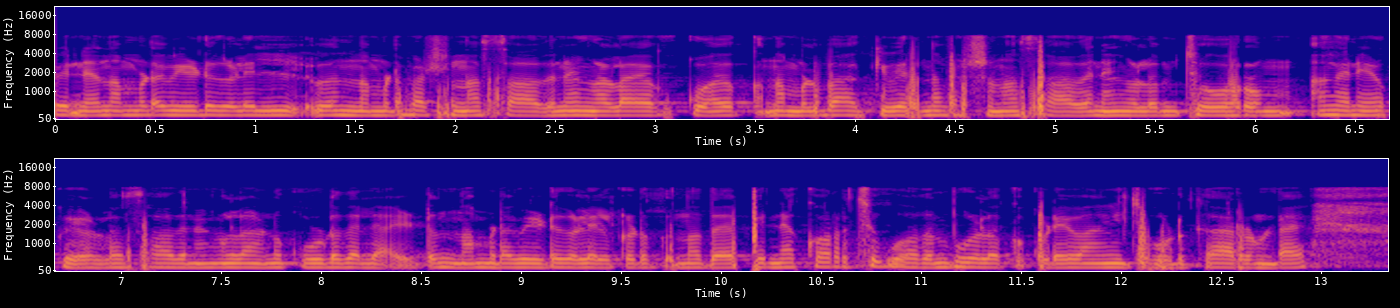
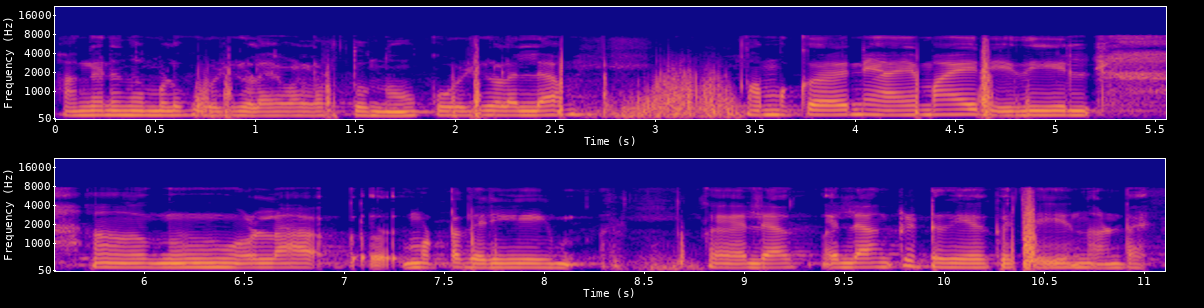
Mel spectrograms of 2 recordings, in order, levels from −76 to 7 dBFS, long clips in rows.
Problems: none marked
